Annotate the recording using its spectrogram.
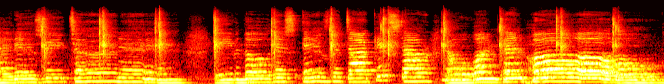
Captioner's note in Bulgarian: Щракане с пръсти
